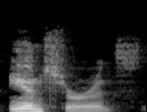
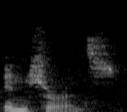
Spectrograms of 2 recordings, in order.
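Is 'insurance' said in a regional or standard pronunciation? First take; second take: regional; standard. First: It is said in a rural regional pronunciation. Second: It is said in the standard pronunciation. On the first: The speaker calls it wrong. "said insurance" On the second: The speaker calls it right. "the proper insurance"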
